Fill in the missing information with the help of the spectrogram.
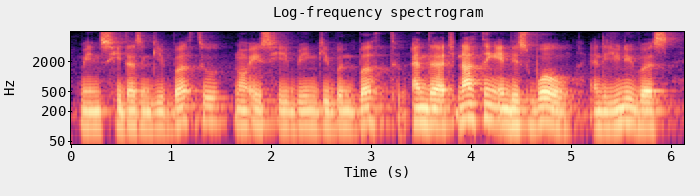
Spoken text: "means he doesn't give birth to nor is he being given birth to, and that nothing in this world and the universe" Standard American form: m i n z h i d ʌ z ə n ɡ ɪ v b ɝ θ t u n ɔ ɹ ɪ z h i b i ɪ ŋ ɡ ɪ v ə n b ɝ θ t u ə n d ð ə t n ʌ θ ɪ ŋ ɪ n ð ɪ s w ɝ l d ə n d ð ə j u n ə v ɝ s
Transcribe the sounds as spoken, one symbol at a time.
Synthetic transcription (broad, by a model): m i n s h i d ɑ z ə n ɡ ɪ v b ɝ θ t u n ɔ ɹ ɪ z h i b i ɪ ŋ ɡ ɪ v ə n b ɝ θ t u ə n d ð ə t n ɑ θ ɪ ŋ ɪ n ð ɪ s w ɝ l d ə n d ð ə j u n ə v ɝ s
